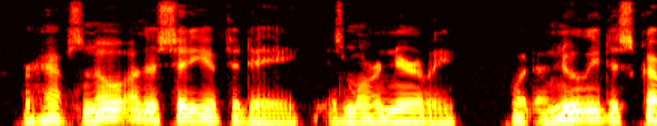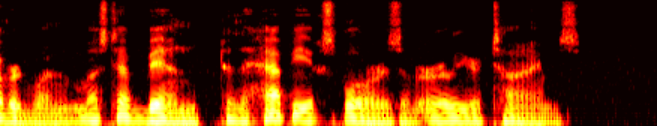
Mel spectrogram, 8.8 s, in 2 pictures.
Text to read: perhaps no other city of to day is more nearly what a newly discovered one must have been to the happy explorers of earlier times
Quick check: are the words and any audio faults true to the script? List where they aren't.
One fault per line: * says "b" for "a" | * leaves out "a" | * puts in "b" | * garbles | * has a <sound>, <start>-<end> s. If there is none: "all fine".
all fine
